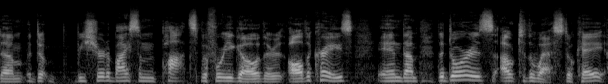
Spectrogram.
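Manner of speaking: high, chirpy brush-off; high-pitched polite dismissal. Acted. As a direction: sweetly hurry them out the door. Same character brushing them off.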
